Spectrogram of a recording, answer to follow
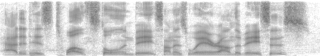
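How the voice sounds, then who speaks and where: A young man calls baseball live on the radio in a high-pitched voice. He speaks in short, clipped phrases and builds to excited calls as the play develops. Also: normal speed. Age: young adult. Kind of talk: live radio sports commentary.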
